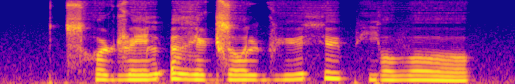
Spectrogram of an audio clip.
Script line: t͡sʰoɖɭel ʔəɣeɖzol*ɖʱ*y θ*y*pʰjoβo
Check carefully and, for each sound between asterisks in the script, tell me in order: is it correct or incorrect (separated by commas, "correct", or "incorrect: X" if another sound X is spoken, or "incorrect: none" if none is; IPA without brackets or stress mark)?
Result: correct, correct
